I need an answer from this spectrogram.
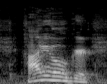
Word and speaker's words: Kyogre: Kyogre.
